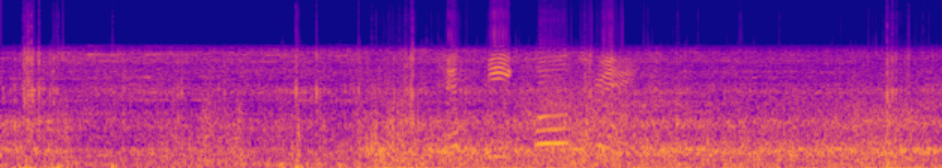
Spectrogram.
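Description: A long freight train rumbles past in the distance.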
